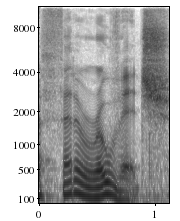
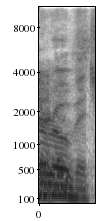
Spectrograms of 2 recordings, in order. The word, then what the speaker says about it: Fedorovich: So we have Joe Vulpis over on the left, Joe everyone, and we also have Fedorovich. Wow. Is that how you pronounce it? Yeah. was good. Fedorovich.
